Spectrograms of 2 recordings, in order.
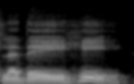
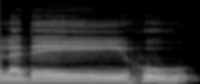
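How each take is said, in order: First: The suffix is pronounced with an i vowel. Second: The suffix is pronounced with a u vowel. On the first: The speaker calls it right. "it's ladayhi, because the last sound is an e sound" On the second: The speaker calls it wrong. "So it's not uh"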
